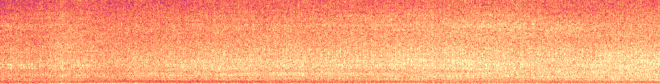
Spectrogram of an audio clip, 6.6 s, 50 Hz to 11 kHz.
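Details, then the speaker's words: 1931 Ford Model A four-cylinder after a first-time engine swap, with a fuel pump fitted and the carburetor adjusted: a deep, even idle with a steady low rumble and no knocks or misses. The engine is running smoothly and healthy. "Joshy adjusted the carburetor. Let's suspend any music and just listen to that purring engine. Boy, it sounds good."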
